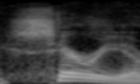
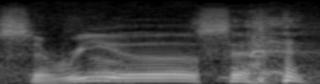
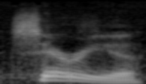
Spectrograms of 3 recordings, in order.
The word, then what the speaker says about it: Ceria: if I back up the name is actually Syria rhymes with area so so that's because we've had a lot of people call it Surya all these different pronunciations but it's Syria rhymes with area and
